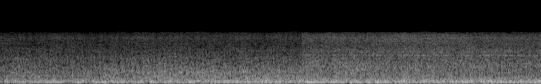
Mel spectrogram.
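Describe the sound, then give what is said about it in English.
A steady, loud mechanical drone with a deep humming engine tone from naval helicopters of the American 7th Fleet shuttling people out of an embassy in Vietnam, continuing without pause and with no voices. “From midday to past midnight, a constant shuttle of naval helicopters from the American 7th Fleet airlifted out of that embassy more than 5,000 people.”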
